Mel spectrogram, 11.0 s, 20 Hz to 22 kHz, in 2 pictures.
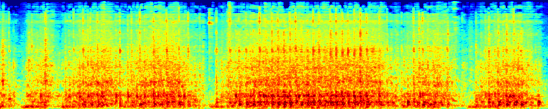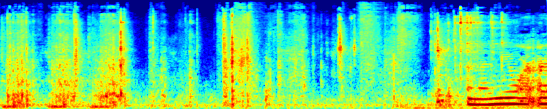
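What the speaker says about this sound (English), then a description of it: "we are going to go ahead and sew this edge with a 1/4 seam" A sewing machine runs a continuous burst of rapid stitching along a quarter-inch seam, then breaks into short stop-start runs with small clicks and fabric handling. A brief tonal sound closes the passage.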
